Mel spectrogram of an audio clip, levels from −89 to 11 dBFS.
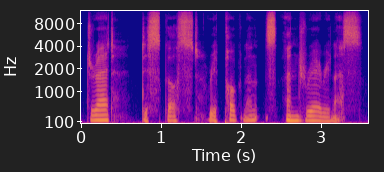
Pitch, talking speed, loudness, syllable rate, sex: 135 Hz, 85 wpm, -23 LUFS, 3.6 syllables/s, male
